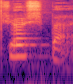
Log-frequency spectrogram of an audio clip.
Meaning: a cherry (fruit)
- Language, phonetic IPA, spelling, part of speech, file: Swedish, [ˈɕœ̞ʂbæ(ː)r], körsbär, noun, Sv-körsbär.ogg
